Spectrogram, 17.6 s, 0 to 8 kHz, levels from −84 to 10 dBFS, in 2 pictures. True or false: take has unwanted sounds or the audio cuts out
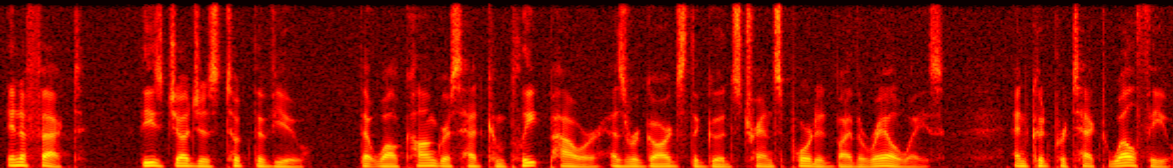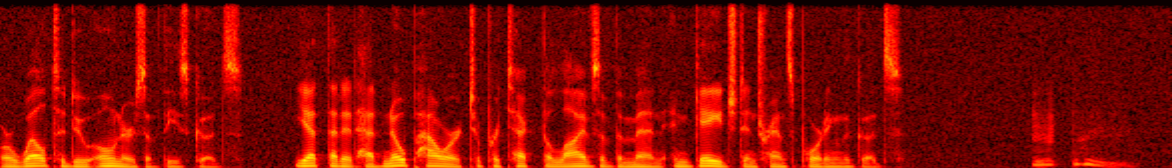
true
